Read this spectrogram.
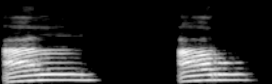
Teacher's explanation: kedua-dua nya tidak boleh dikeluarkan dengan ada hembusan nafas atau hembusan udara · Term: enggak ada hembus udara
